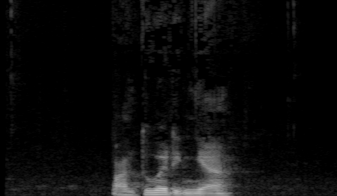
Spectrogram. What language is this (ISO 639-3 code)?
ell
